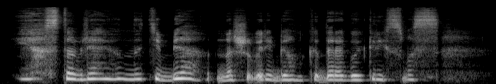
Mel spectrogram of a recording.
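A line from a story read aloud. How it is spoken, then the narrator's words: Weakening voice. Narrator (Russian): Она слабеющим голосом произносит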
